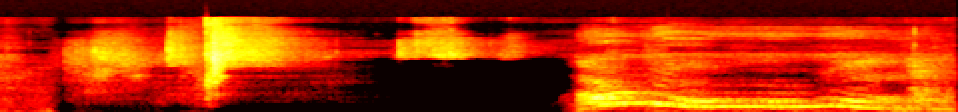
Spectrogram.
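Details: Luoluo, a pet Alaskan Malamute kept indoors, after a few scattered noises launches into a sustained, wavering, moaning vocalization lasting about two seconds, with a rough, talkative quality.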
